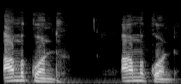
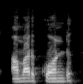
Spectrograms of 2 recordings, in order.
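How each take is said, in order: First: अमकोंड without the र; careful model of अमकोंड, म straight into कोंड; corrected pronunciation. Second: अमरकोंड with an extra र; running mention of अमरकोंड, wrongly sounded; mispronounced name. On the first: Shown as a demonstration. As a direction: teach अमकोंड as an isolated word, repeated. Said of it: "इसे कहेंगे". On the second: Real, not acted. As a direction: say अमरकोंड, keeping the र before कोंड. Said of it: "sorry".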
